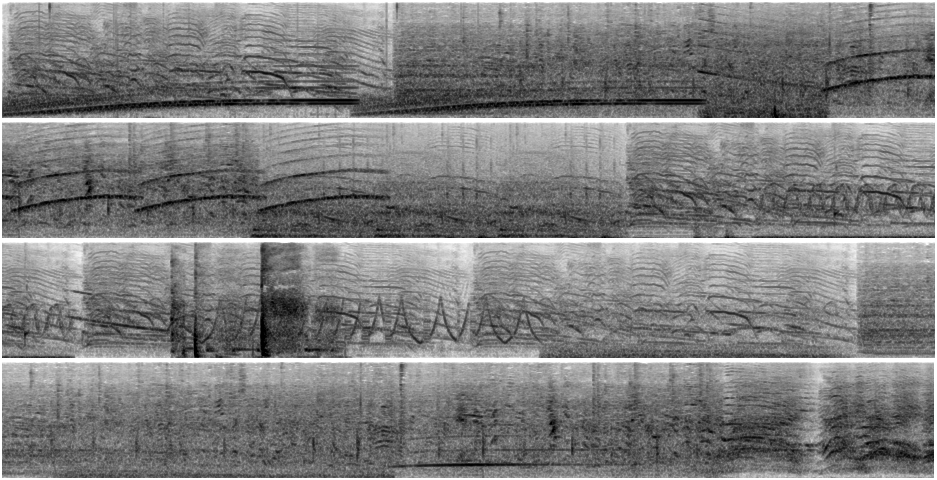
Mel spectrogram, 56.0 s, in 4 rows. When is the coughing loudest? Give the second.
32 s.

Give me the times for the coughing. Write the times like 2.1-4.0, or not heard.
30.5-33.0.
